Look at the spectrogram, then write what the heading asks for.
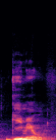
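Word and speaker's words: ג: whether this or that it is pronounced as Gmail Gmail G sound G sound then we have D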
